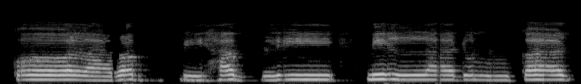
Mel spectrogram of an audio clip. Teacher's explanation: bnya kasro enggak ada yanya ya. Enggak boleh panjang.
